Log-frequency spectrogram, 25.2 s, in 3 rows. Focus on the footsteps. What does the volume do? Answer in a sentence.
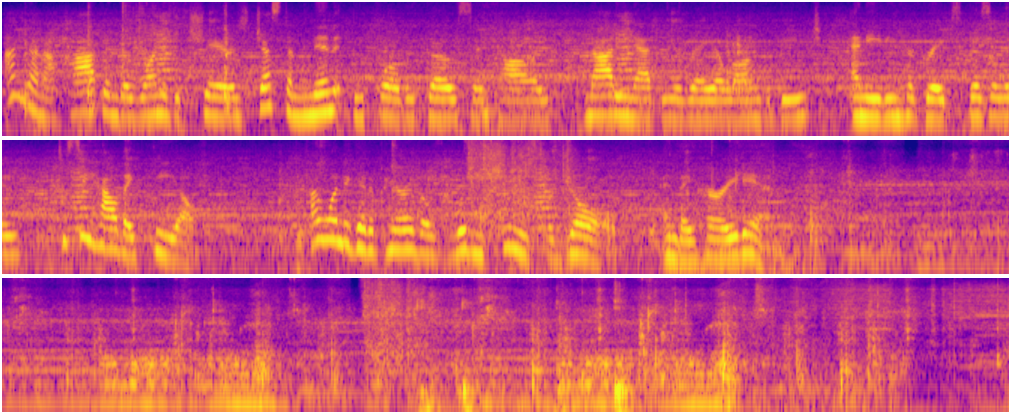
The loudness of the footsteps goes up.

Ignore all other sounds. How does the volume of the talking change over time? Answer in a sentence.
The volume of the talking stays about the same.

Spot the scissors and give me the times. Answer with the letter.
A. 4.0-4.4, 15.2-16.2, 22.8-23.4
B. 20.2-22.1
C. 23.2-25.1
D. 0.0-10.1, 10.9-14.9
B.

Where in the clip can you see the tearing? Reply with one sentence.
You can hear the tearing from 0.9 to 1.4 s, from 12.2 to 13.2 s and from 19.8 to 20.4 s.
